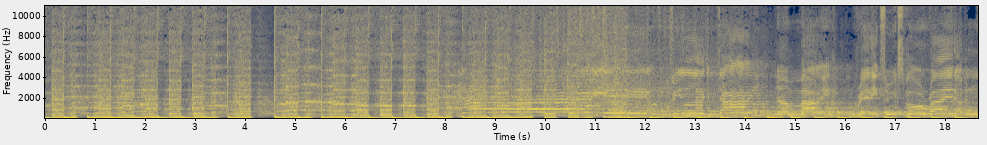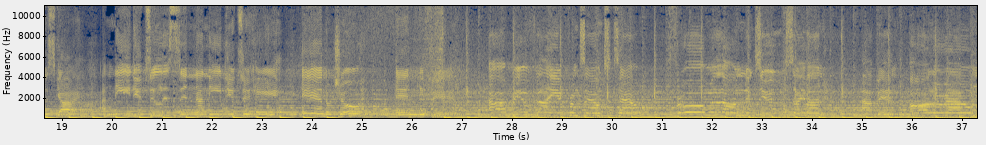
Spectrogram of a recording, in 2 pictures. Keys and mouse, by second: 0.2 click, 0.2 middle click, 1.0-2.2 drag, 2.8 click, 3.8 middle click, 4.2 KP_0, 4.6 middle click, 5.5 shift+middle click, 6.3 r, 7.6 click, 8.5 click, 9.2-10.5 drag, 10.6 click, 11.2 r, 12.4 click, 13.0 click, 14.2 click, 14.3 middle click, 17.3 middle click, 18.7 click, 19.0 KP_0, 19.2 KP_0, 19.7 click, 21.5 click, 22.2-23.4 drag, 23.8 click, 24.5 click, 25.4 KP_0, 25.8 click, 26.2 KP_0, 27.0 click, 27.7-29.8 drag, 28.3 ctrl+z, 29.5 KP_0, 31.9-33.7 drag, 33.7 middle click, 34.5 click, 34.8-35.8 middle drag, 37.1 middle click.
